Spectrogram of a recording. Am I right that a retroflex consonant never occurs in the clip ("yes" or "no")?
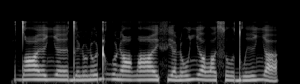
no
